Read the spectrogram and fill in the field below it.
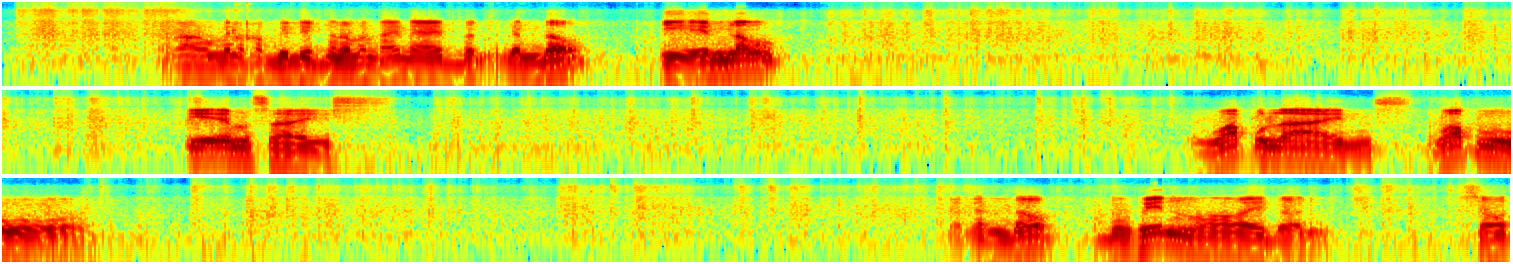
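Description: Thin plastic bags crinkle and rustle.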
